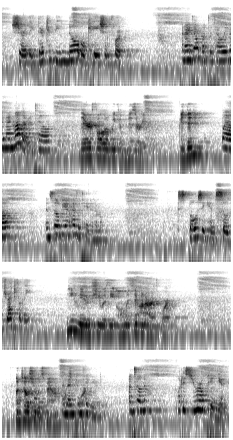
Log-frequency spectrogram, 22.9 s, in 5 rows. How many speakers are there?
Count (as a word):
three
